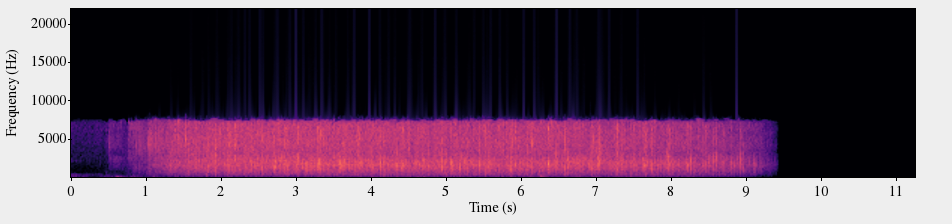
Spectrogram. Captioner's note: applause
